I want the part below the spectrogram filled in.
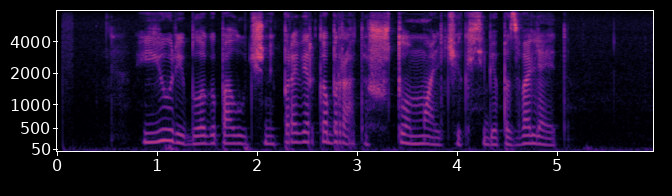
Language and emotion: Russian, angry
